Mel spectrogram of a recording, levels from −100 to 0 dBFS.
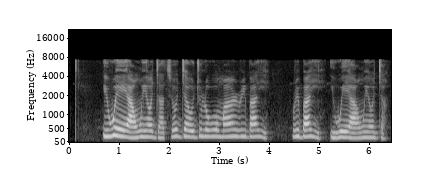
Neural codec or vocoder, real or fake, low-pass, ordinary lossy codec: none; real; 7.2 kHz; none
